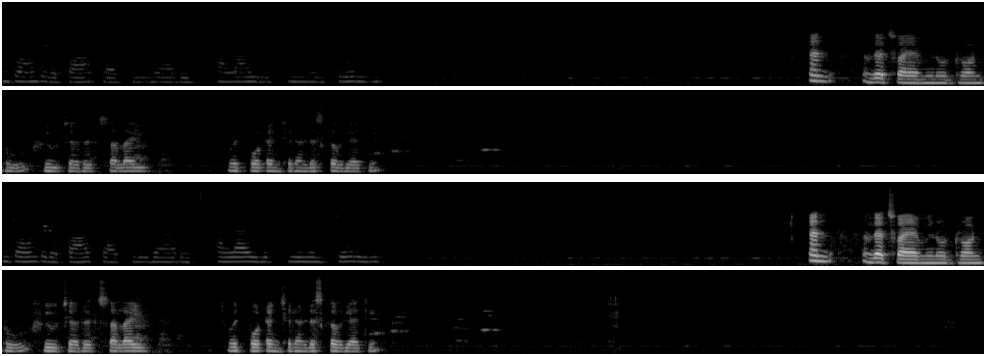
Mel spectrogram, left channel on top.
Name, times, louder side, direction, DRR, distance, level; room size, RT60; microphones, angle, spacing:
voice 1, 0.0-3.8, right 3 dB, 75° right, 1.4 m, -57 dB
voice 2, 8.1-11.5 12.1-13.8 14.6-14.7 15.9-16.0, right 6 dB, 60° right, 0.4 m, -32 dB
3.8 x 3.6 x 3.4 m
head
